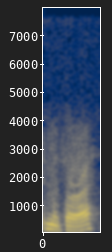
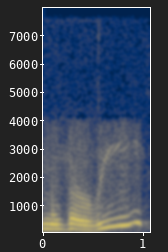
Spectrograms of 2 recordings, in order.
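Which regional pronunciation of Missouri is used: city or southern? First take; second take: southern; city. First: The name is said the southern rural way. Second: The name is said the big-city way. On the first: This is how people south of the big cities say it. "If you are anywhere south of Kansas City or St. Louis, it's Missouri" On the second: This is how people in the big cities say it. "They say Missouri in Kansas City and St. Louis"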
